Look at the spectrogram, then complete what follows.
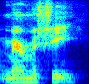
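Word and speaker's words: Miramichi: So, what's the How do you pronounce the dragway that you're at? Um, Miramashi. Miramashi.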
